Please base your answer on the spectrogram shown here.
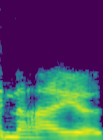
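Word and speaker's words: Nya: You said Bambacity, but you can say Naya. Naya B. Naya B. And Naya is spelled N-I-A.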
